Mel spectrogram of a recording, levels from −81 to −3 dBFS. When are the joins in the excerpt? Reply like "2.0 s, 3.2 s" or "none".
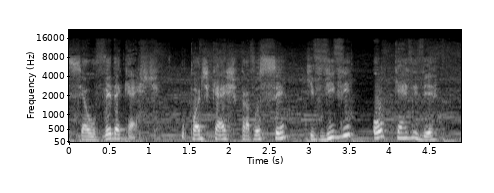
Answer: none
